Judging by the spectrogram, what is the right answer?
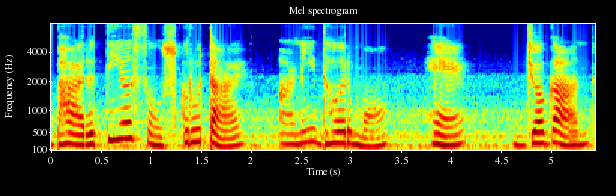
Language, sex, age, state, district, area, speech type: Goan Konkani, female, 18-30, Goa, Salcete, rural, spontaneous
